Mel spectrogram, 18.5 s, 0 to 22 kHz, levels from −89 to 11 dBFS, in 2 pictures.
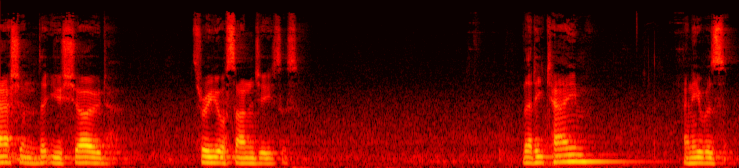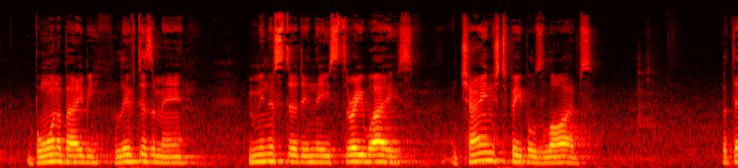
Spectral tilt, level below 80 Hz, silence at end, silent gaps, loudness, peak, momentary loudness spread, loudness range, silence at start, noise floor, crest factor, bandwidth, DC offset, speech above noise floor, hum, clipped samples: -6 dB/octave; -66 dBFS; 0 s; none; -26 LUFS; -8 dBFS; 18 LU; 7 LU; 0 s; -55 dBFS; 20 dB; 16.5 kHz; under 0.1%; 30 dB; none; under 0.1%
